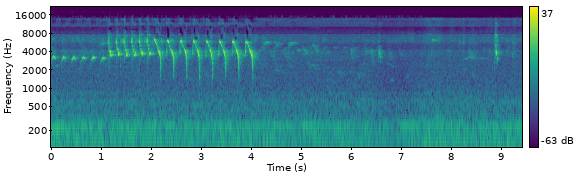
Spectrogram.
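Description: A munia sings high, thin rapid notes, then a run of sharp downslurred whistles about four a second, in canary style. A low steady hum continues underneath.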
